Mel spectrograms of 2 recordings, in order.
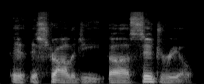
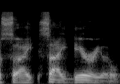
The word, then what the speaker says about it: sidereal: Astrologically, I would tell people to study Vedic astrology, sidereal or sidereal. Some people pronounce it that way.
